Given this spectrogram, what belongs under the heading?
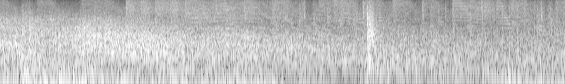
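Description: Artillery fire rumbles continuously through a WARNO real-time strategy battle, a dense, heavy barrage of booms with one sharper crack partway through, steady and loud without talk.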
